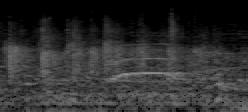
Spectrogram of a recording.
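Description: An audience claps for the ISKCON Pandavasena kirtan group at a Gaura Purnima and Holika Dahan celebration, steady applause that stays fairly faint throughout.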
